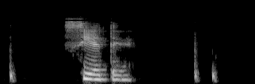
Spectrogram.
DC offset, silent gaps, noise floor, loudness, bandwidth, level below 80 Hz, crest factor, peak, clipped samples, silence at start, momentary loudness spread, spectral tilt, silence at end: under 0.1%; none; -78 dBFS; -18 LUFS; 9.4 kHz; -66 dBFS; 20 dB; -2 dBFS; under 0.1%; 0.1 s; 21 LU; -3.5 dB/octave; 0.4 s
